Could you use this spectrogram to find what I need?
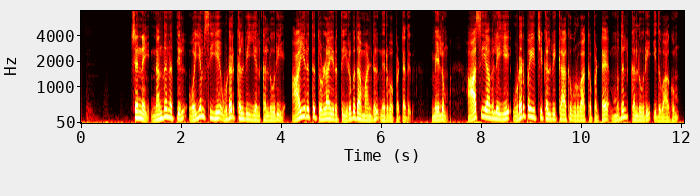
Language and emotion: Tamil, neutral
